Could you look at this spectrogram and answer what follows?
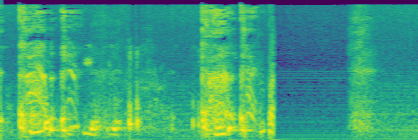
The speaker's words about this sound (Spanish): espera que quiero toser.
